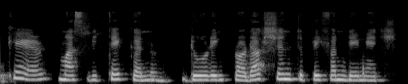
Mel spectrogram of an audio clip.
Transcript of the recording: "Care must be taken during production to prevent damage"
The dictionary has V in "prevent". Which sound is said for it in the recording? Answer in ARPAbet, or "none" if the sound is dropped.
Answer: F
